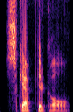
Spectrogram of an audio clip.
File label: "skeptical", American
